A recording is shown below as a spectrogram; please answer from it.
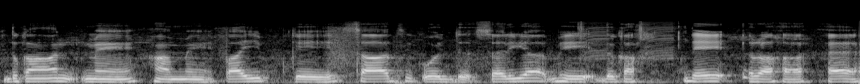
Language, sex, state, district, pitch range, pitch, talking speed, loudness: Hindi, male, Punjab, Fazilka, 120-140 Hz, 125 Hz, 90 wpm, -15 LUFS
